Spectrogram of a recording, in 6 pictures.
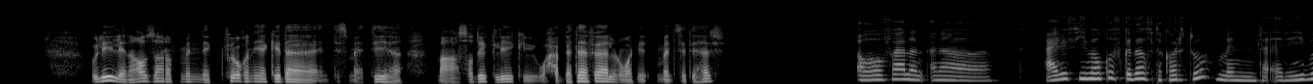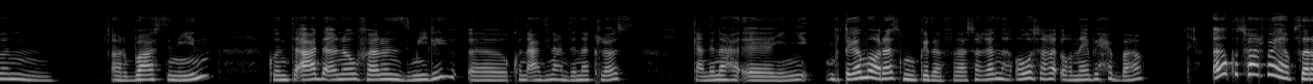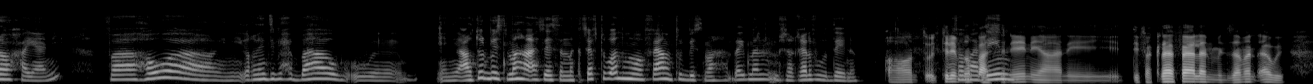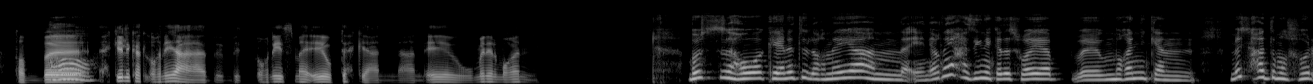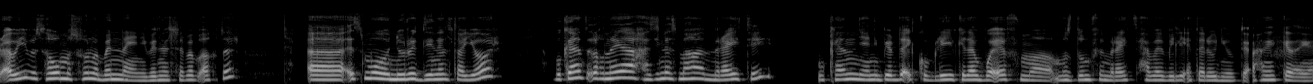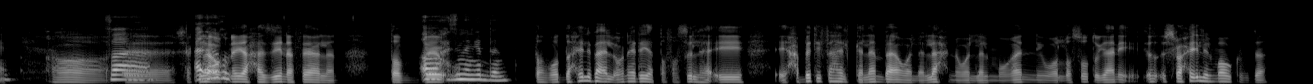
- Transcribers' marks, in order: in English: "class"; in French: "الكوبليه"; tapping
- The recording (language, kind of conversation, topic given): Arabic, podcast, إيه هي الأغنية اللي سمعتها وإنت مع صاحبك ومش قادر تنساها؟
